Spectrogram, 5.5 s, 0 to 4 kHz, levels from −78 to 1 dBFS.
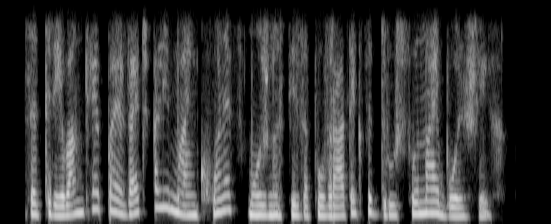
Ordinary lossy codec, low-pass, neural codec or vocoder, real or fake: Opus, 24 kbps; 3.6 kHz; vocoder, 44.1 kHz, 128 mel bands, Pupu-Vocoder; fake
